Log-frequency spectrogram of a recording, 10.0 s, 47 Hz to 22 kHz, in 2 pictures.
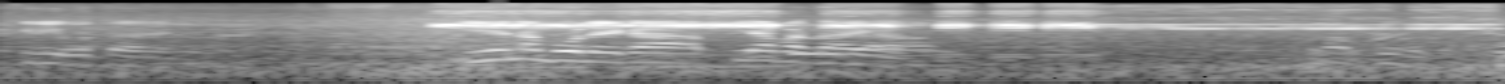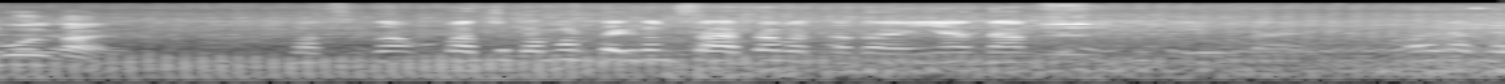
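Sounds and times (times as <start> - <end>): vehicle motor running: 4.3 - 10.0.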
